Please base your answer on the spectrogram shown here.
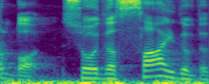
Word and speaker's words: ضاد: Actually, we pronounce this, the letter ضاد is somehow different of all other letters we discussed, because it doesn't pronounce from this top part or middle part or back part. But when we pronounce letter ضاد, we are using the side of the tongue or the 2 sides.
